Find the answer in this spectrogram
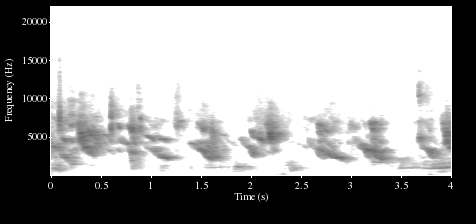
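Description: Small birds chirping: a steady run of short, high chirps, several a second, each falling in pitch.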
